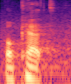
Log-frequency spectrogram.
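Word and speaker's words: Boquete: So when you head out there, there's this little town called Boqueta or something like that. That's how you say it.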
